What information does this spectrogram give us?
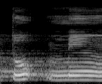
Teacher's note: حمزہ ساکنہ ہے تو جھٹکا لگے گا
